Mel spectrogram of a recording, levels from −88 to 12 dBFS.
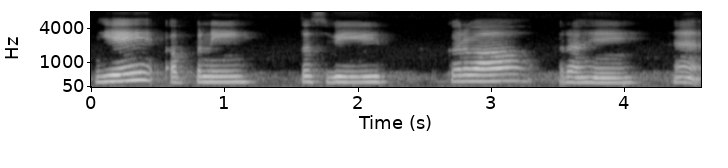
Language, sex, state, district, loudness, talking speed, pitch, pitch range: Hindi, female, Punjab, Fazilka, -17 LUFS, 80 wpm, 220 Hz, 205-245 Hz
